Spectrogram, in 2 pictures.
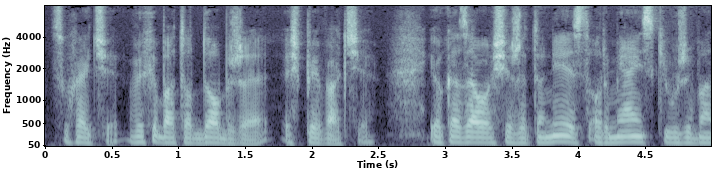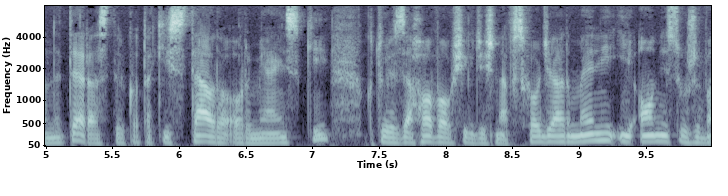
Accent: Białystok, Podlaskie Voivodeship, Poland; Wychowałem się w Białymstoku. I tam jest sporo osób z obrządku prawosławnego i te wschodnie zaśpiewy też są tam znane

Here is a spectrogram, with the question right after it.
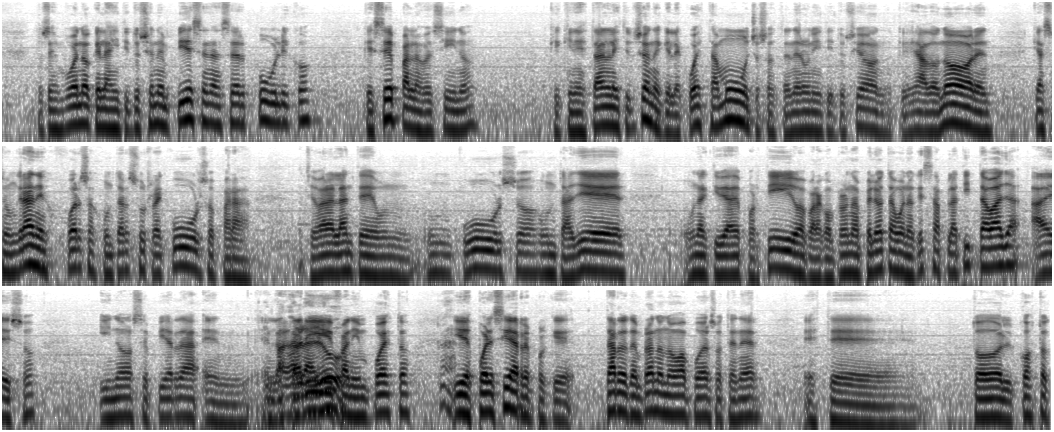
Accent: Guaymallén, Mendoza, Argentina; como en el caso nuestro que somos de Guaymallén.

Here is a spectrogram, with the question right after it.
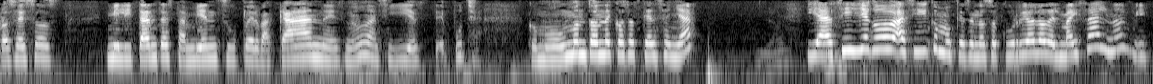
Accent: Mexico; somos originarios de distintos lados también, ¿no? Hay una chica ecuatoriana, pero también hay peruanos, yo que vengo de México.

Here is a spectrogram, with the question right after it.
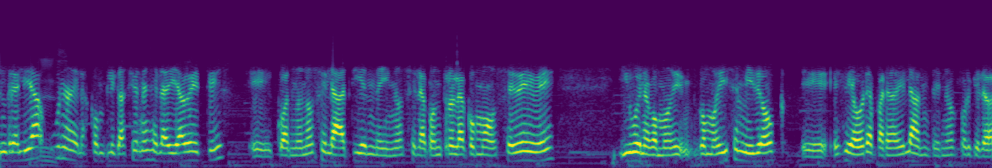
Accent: Carlos Tejedor, Buenos Aires Province, Argentina; yo estoy en el patio de casa, soy de Carlos Tejedor, el pueblo del Loco Gatti.

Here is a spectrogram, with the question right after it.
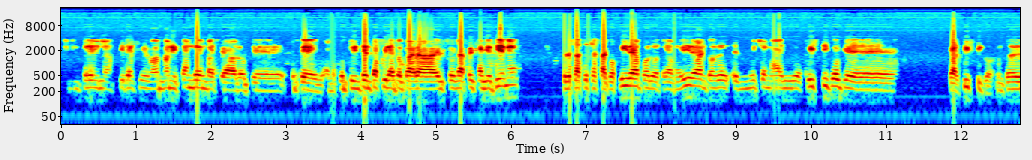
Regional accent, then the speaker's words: Matola, Valencian Community, Spain; Soy un chaval de Matola que nació entre Limoneros y Granados, con un algarrobo cerca

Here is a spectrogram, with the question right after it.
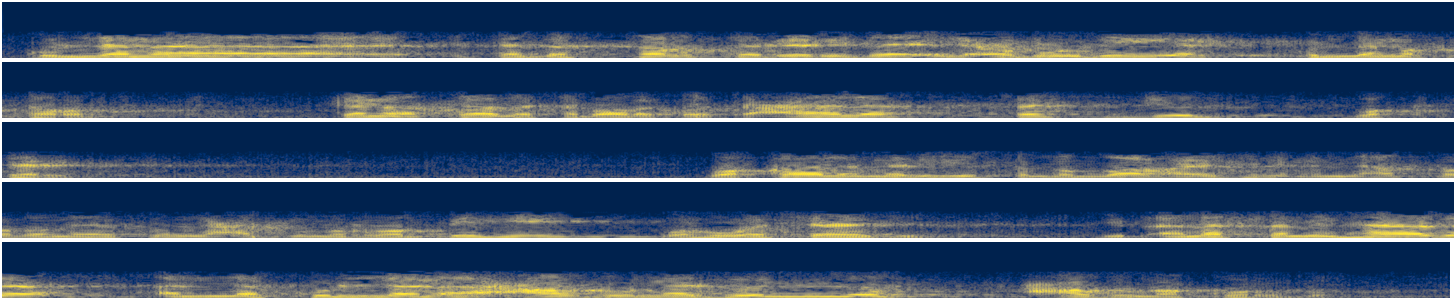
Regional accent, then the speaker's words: Egypt; وانا اذكر مرة في مسجد

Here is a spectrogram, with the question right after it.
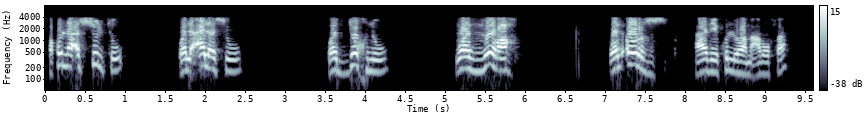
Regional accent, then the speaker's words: Morocco; يعني عندنا في المغرب هذا نوع من الشعير

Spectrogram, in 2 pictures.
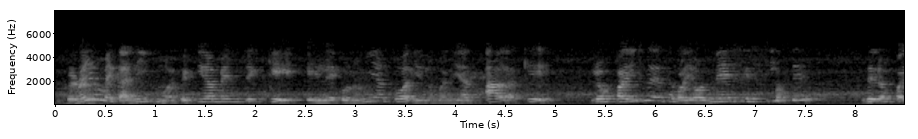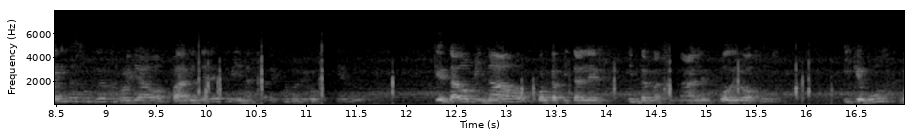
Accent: Peru; yo soy Latinoamérica, soy peruana, ¿no?

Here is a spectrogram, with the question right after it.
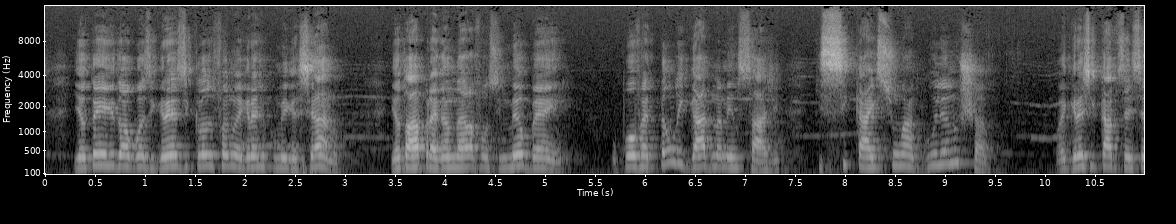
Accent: Brazil; Então, irmão, nós somos brasileiros.

